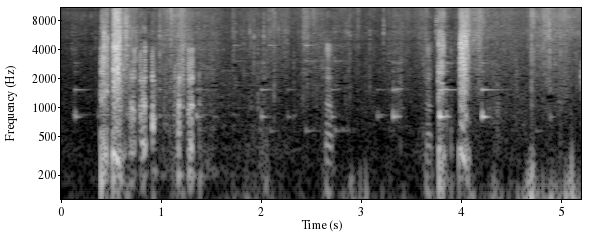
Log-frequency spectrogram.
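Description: A male goat gives harsh, snorting bursts and short nasal bleats while calling to a female for mating.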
